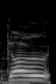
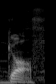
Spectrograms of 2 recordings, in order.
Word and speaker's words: Gough: In 4th place is Michael Gough, and before you Americans tell me it's pronounced Michael Go, no, he's a British actor. In England, a name like that would be pronounced as Gough, so The more you know.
